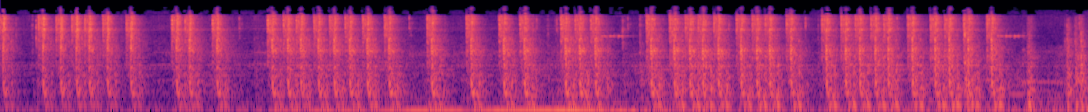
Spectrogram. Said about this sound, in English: We're writing a book. Oh, there you go. A typewriter? It is. It is. Yay. A typewriter.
